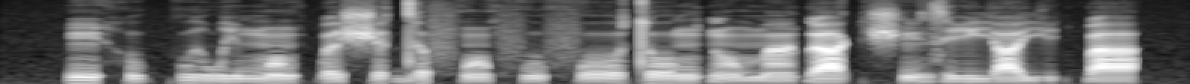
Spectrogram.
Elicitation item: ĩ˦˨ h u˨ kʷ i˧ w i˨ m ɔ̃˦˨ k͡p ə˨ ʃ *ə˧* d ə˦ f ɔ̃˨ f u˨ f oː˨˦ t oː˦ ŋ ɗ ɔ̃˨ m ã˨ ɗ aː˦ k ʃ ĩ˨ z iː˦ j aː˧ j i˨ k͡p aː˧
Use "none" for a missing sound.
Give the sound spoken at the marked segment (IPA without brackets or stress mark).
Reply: ə˧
